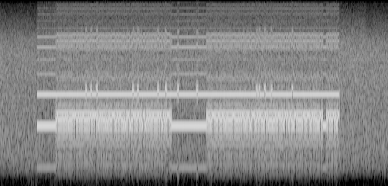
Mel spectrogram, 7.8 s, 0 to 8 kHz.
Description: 300-baud modem data (V.21 tones), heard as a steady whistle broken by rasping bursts, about 300 baud, 200 Hz shift.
